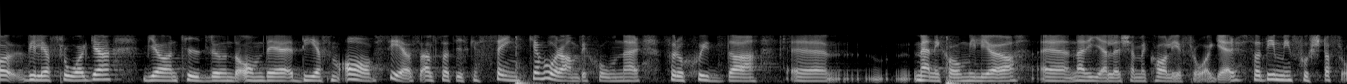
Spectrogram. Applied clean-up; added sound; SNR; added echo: none; Cupboard open or close; 10 dB; none.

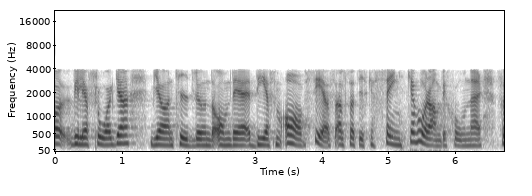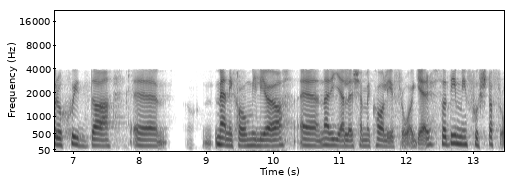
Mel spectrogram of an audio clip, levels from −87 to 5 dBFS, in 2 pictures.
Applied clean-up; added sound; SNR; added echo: neural mask model Resemble Enhance denoiser.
